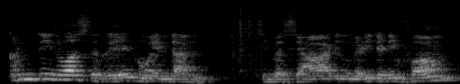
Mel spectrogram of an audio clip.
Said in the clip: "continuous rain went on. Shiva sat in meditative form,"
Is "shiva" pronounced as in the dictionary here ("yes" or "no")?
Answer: no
